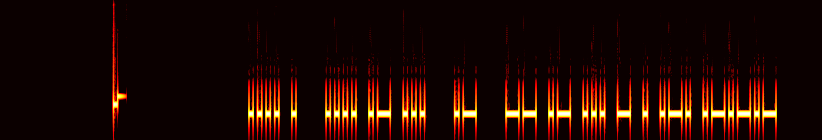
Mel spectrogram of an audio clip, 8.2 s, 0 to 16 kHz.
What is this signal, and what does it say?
Morse code, heard as a keyed tone, about 28 wpm, 700 Hz. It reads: HE HAS A MASTER.
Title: Sentences from Top 1300 Words 28wpm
